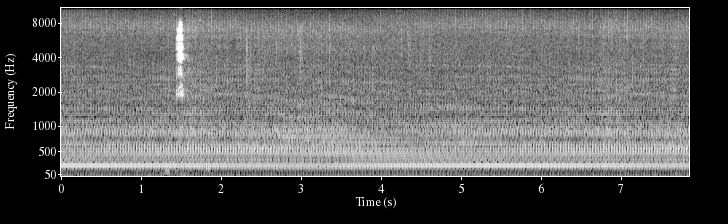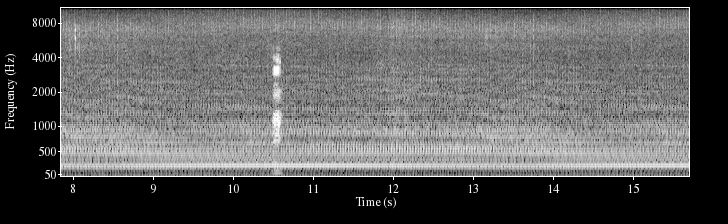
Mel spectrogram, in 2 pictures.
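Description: Water splashes against a moving hull.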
